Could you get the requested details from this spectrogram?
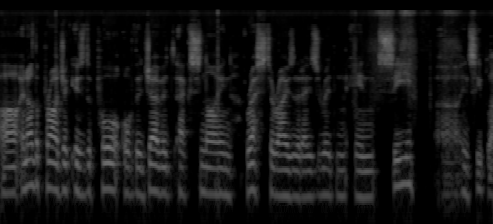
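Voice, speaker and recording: Fairly even intonation marks a man's speech with a non-native accent. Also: medium pitch for a man. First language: non-native English speaker. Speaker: programming YouTuber. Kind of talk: tutorial. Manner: hesitant, many fillers.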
